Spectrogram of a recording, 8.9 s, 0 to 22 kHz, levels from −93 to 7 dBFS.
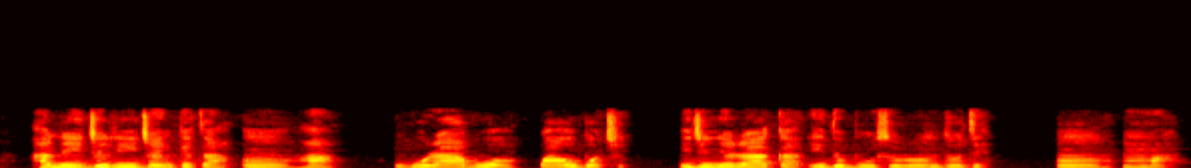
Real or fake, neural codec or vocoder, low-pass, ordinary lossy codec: real; none; none; none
